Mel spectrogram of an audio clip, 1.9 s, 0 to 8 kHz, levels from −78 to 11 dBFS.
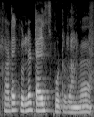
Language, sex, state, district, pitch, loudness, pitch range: Tamil, female, Tamil Nadu, Kanyakumari, 165 Hz, -15 LUFS, 140-170 Hz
